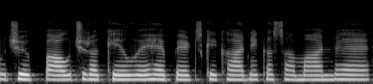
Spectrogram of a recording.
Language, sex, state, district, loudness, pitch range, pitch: Hindi, female, Haryana, Charkhi Dadri, -16 LUFS, 220-230 Hz, 225 Hz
